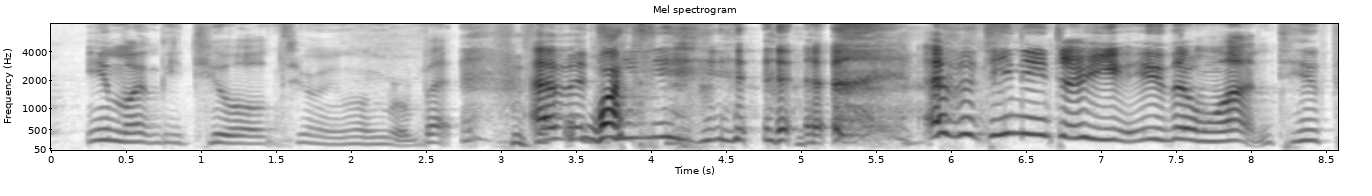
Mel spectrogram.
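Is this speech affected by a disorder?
Yes: cerebral palsy.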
